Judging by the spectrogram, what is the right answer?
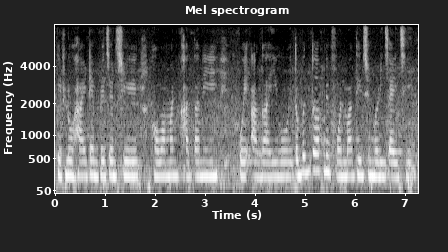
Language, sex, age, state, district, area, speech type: Gujarati, female, 18-30, Gujarat, Narmada, rural, spontaneous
